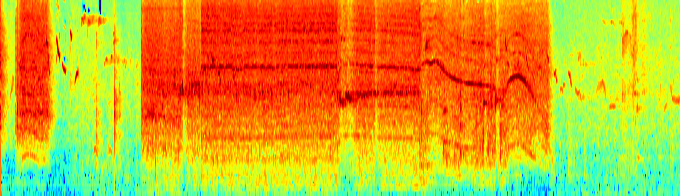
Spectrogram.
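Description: Bosch cordless drill spinning a diamond-grit hole saw, grinding into the end of a white can, with a high squeal that wavers and slides in pitch. A brief spin of the drill comes first, then about eight seconds of steady cutting from about three seconds in.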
